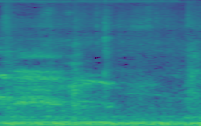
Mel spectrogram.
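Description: A faint, drawn-out animal call that fades out about a second in, over a steady low hum.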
